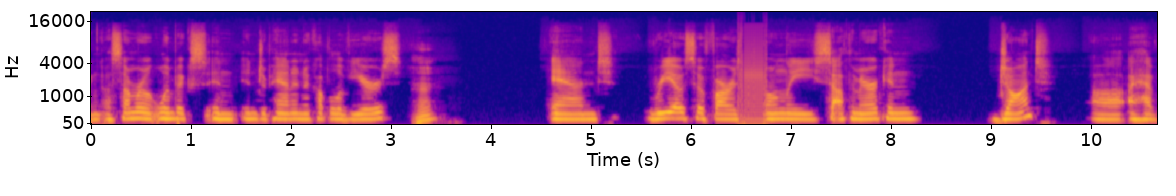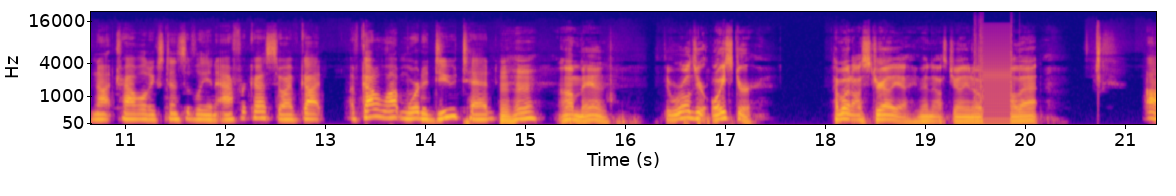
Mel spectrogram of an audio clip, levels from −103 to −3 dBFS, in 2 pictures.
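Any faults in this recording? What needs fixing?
Intermittent contact at 6.47–6.76 s, just after "so far", and at 19.49–19.95 s. A loose cable or plug briefly opens, cutting the speech for about 0.19 s and 0.27 s, with crackle at each break and faint hiss during the gaps. Reseat or replace the suspect cable and connectors, and secure them with strain relief.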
